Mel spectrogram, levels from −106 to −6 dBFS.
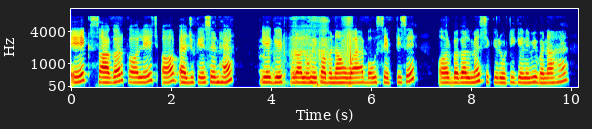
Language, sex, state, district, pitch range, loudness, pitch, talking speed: Hindi, female, Uttar Pradesh, Jyotiba Phule Nagar, 205-230 Hz, -19 LUFS, 215 Hz, 160 wpm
